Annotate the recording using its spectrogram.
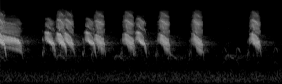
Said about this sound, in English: But other grackles are pickier about their habitat, like the boat-tailed grackle, found in tidal zones along the Gulf and Atlantic coasts of the U.S.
